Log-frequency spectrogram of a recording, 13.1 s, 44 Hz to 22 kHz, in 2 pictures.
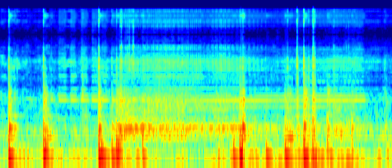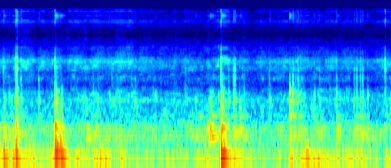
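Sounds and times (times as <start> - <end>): low thumps: 0.0 - 8.3
motor hum: 0.0 - 8.7
wind: 0.0 - 13.0
choppy water around a vessel: 4.4 - 13.0.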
